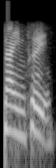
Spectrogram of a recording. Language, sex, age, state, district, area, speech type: Bodo, female, 30-45, Assam, Baksa, rural, conversation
